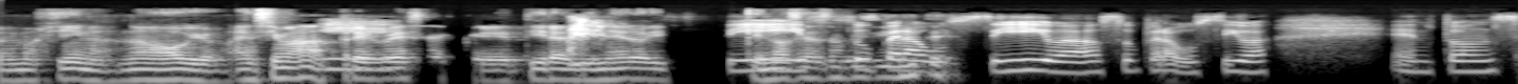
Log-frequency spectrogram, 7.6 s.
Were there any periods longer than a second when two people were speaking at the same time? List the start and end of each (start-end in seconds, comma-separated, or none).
3.6-4.9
